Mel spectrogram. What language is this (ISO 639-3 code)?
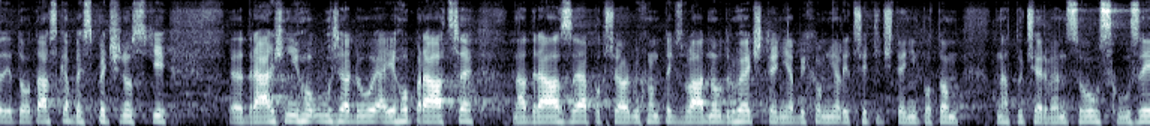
ces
